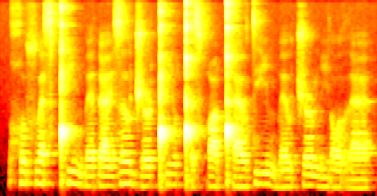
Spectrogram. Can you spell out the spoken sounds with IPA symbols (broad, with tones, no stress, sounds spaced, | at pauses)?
χʷ ə˧ sʷ æ˧ s ǃʰ i˧ m b ɛ˩ ɗ æ˩ ɪ̯ z ə˧ ʊ̯ d͡ʒ ə˞˩ ǃʰ i˧ ʊ̯ ǃʼ ə˩ s qʷ ɪ˩ ʊ̯ ǃʰ æ˩ ʊ̯ t j i˥ m b ɛ˩ ʊ̯ t͡ʃ ə˞˥ m i˩ ɾ ɔ˩ r æ˩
